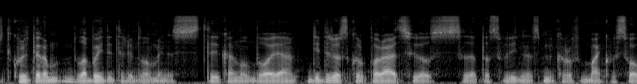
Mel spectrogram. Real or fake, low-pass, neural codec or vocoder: fake; 9.9 kHz; autoencoder, 22.05 kHz, a latent of 192 numbers a frame, VITS, trained on many speakers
